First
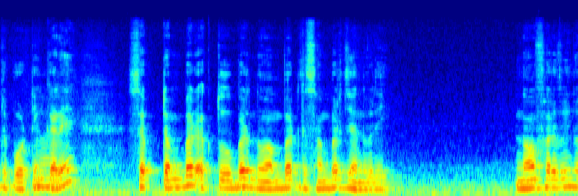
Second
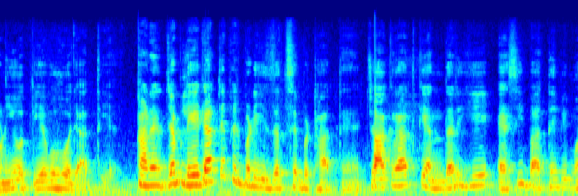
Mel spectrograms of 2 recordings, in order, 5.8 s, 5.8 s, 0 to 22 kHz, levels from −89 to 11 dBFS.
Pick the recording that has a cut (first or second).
second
